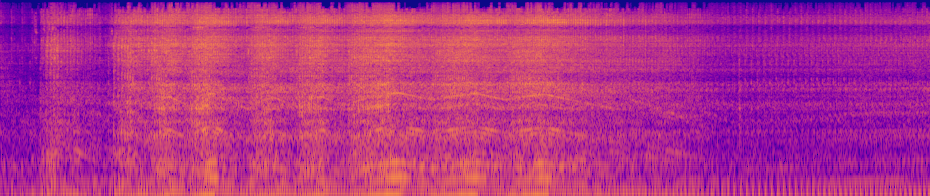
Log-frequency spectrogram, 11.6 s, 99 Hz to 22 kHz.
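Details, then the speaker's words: Yamaha Vino 125 scooter after carburetor cleaning, fresh gas, new battery and spark plug, started after sitting five hours: catches, revs up and down cleanly, settles into steady idle; normal running and revving. "That is just awesome. It's got fresh gas in it. New battery, new spark plug."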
